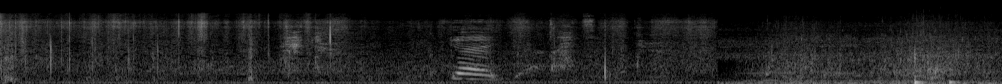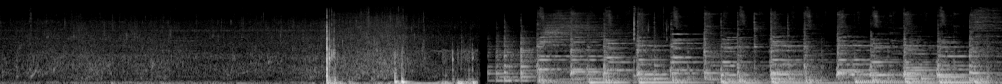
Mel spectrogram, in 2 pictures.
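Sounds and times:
water trickling and lapping: 0.0s - 14.8s
water splashing: 7.2s - 14.8s.

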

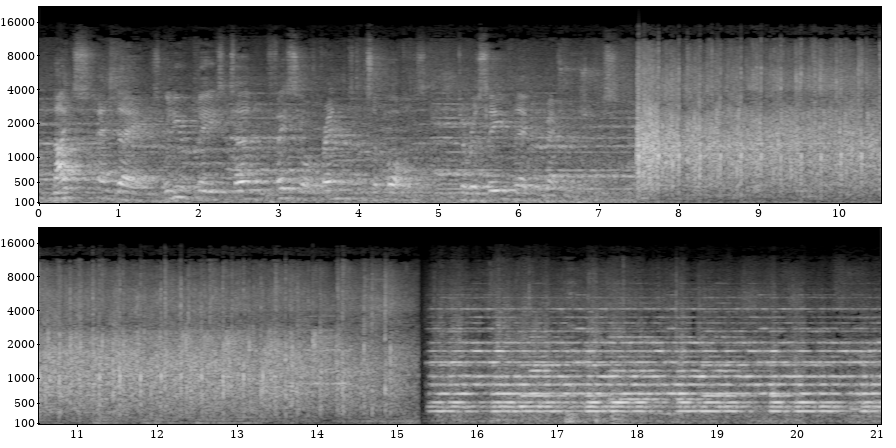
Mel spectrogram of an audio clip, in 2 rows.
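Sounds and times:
organ playing sustained chords: 0.0s - 21.0s
congregation applauding: 7.4s - 15.3s.

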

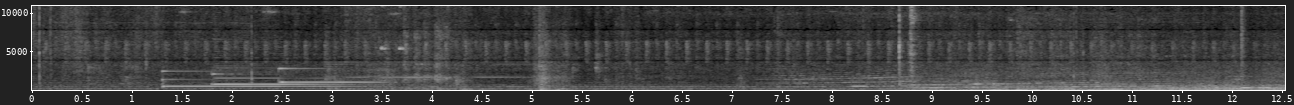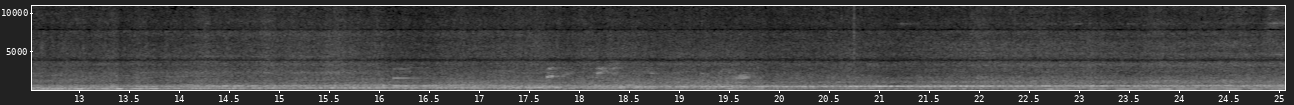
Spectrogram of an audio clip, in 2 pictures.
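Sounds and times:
wheels rumbling on rails: 0.0s - 25.0s
rising motor whine: 7.4s - 14.8s.

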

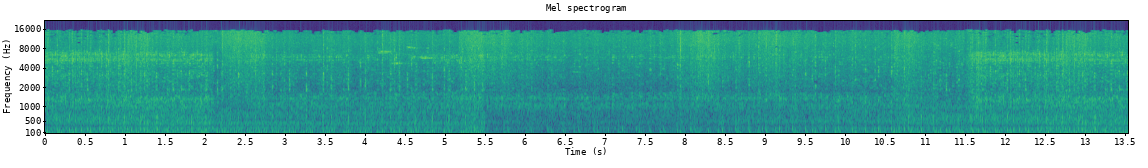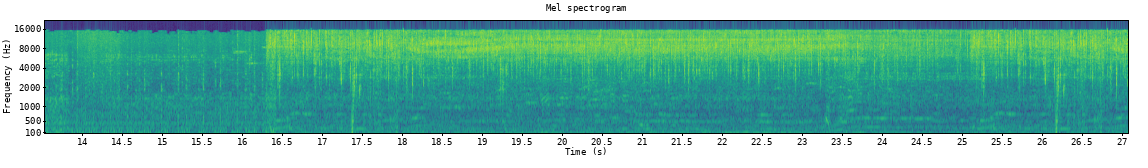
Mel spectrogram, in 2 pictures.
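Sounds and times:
small motor rattling: 0.0s - 27.0s
juice pouring into steel cup: 16.3s - 27.0s.

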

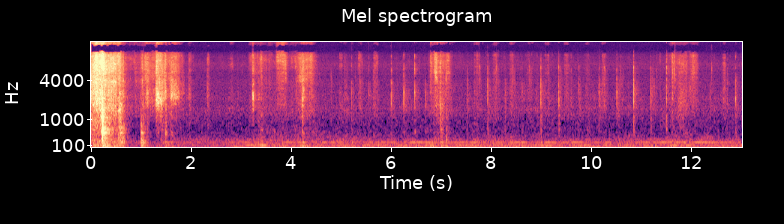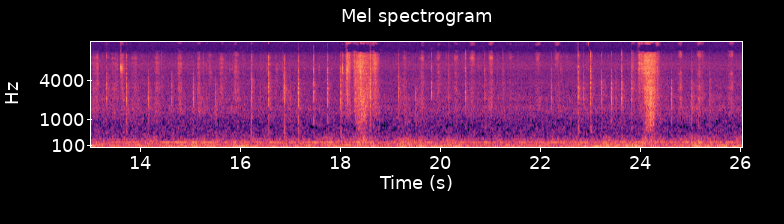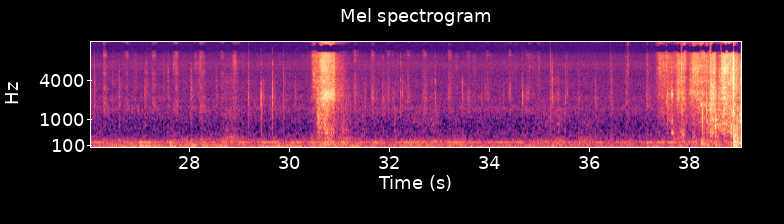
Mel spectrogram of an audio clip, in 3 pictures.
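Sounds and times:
pen scratching on paper: 23.8s - 29.8s.

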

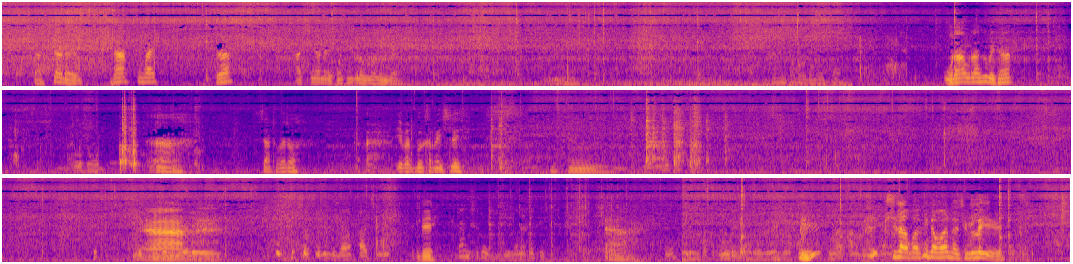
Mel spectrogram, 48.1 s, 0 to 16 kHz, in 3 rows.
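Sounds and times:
food sizzling in hot oil: 0.0s - 19.4s, 20.0s - 48.0s
metal spatula scraping a pan: 8.6s - 16.5s, 25.4s - 28.9s, 39.0s - 41.3s, 42.2s - 48.0s.

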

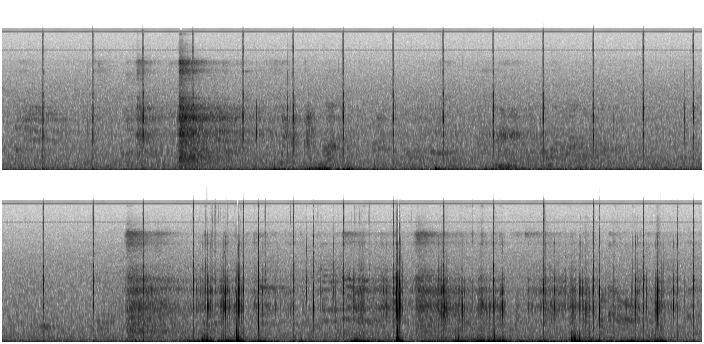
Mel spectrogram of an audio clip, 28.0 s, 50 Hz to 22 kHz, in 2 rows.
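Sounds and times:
muffled commotion: 0.0s - 28.0s
sharp ticks: 15.8s - 28.0s.

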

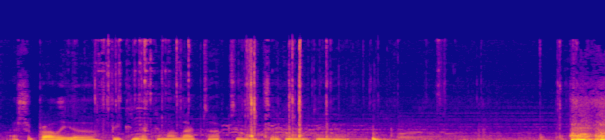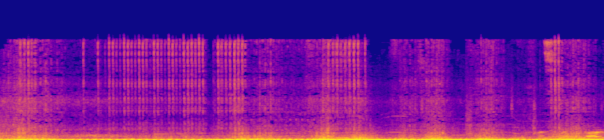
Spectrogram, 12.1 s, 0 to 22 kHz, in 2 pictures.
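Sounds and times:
car engine starting and running: 5.4s - 12.0s.

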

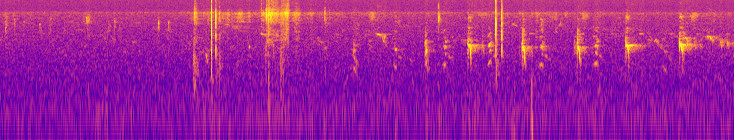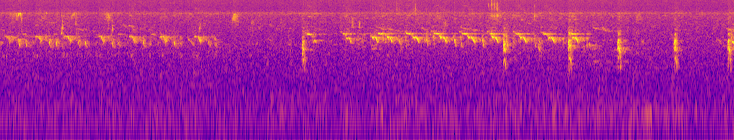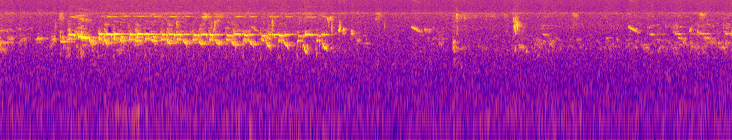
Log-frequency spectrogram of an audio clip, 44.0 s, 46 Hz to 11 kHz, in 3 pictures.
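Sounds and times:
francolins calling: 7.0s - 19.0s, 20.7s - 28.4s, 29.0s - 36.6s
sharp clicks: 9.8s - 10.2s.

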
